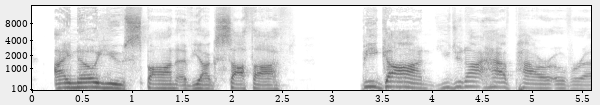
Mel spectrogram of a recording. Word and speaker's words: Yog-Sothoth: ask a quick question is it pronounced yog-sothoth yes saw Thoth yog-sothoth okay yes yes yes got nothing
